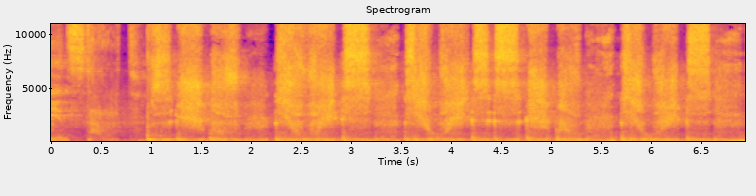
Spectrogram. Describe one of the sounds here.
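A young man beatboxes into a microphone, making fast, punchy beats through loudspeakers.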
